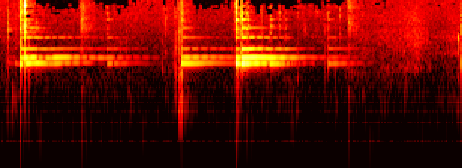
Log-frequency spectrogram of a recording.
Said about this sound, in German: Hab, das ist ein Glas mit Eiswürfeln mit drin. Mit Eiswürfel drin, genau. Genau, die Flüssigkeit besteht aus äh, zu gleichen Teilen Gin, Campari und Wermut.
